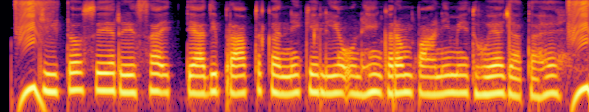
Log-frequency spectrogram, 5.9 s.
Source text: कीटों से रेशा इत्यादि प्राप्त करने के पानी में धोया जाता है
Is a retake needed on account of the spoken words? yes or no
yes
